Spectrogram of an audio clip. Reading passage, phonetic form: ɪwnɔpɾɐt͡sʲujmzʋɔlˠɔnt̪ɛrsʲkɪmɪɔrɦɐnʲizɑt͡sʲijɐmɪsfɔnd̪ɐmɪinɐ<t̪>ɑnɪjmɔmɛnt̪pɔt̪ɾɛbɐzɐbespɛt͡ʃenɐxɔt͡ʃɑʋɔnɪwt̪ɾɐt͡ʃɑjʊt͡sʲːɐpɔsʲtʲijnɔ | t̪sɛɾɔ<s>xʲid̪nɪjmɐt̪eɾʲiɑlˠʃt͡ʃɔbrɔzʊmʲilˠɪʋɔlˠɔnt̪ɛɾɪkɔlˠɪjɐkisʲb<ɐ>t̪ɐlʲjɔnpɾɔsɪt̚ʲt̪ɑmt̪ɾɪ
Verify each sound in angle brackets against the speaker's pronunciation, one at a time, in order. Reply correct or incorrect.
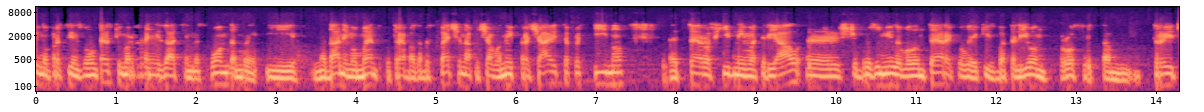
incorrect, correct, correct

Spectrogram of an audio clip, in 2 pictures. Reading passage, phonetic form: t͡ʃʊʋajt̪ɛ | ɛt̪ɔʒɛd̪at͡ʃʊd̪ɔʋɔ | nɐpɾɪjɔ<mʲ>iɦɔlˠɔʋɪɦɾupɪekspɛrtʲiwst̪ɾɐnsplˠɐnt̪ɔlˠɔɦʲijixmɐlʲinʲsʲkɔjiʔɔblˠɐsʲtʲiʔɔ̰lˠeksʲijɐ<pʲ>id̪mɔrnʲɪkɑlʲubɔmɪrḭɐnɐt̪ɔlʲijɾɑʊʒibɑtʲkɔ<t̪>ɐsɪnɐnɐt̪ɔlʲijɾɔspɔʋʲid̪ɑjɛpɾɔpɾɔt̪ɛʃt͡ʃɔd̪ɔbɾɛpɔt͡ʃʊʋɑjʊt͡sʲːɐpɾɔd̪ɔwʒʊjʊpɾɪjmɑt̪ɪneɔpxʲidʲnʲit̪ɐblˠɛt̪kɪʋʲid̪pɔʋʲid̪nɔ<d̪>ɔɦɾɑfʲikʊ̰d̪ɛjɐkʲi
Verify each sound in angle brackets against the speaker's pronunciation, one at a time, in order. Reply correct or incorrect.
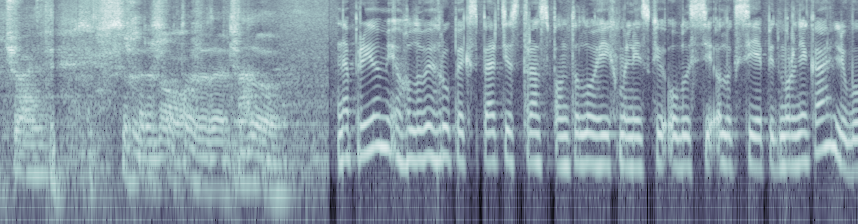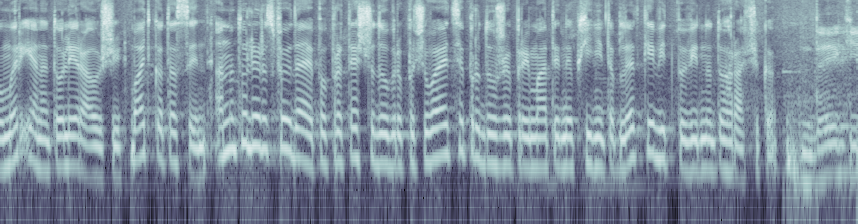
correct, correct, correct, correct

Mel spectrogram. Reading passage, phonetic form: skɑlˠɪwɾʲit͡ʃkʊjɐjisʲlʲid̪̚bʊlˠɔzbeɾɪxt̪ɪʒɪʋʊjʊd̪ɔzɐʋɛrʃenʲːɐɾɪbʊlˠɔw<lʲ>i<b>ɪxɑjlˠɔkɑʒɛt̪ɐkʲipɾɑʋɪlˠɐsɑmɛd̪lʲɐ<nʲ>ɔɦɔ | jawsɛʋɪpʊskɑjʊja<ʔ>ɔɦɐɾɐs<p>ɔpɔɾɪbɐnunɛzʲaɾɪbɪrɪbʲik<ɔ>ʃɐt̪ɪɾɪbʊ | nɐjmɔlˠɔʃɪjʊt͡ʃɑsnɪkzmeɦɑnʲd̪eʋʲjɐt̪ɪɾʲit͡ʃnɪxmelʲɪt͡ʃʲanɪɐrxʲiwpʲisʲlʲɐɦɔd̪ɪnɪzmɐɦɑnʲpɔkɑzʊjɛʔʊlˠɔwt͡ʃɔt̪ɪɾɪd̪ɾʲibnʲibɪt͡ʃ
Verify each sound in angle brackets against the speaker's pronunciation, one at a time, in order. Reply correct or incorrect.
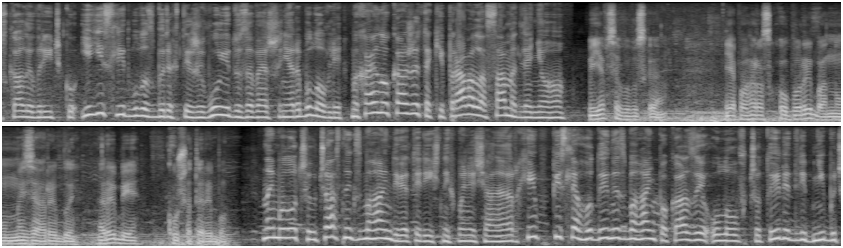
correct, incorrect, correct, incorrect, incorrect, incorrect

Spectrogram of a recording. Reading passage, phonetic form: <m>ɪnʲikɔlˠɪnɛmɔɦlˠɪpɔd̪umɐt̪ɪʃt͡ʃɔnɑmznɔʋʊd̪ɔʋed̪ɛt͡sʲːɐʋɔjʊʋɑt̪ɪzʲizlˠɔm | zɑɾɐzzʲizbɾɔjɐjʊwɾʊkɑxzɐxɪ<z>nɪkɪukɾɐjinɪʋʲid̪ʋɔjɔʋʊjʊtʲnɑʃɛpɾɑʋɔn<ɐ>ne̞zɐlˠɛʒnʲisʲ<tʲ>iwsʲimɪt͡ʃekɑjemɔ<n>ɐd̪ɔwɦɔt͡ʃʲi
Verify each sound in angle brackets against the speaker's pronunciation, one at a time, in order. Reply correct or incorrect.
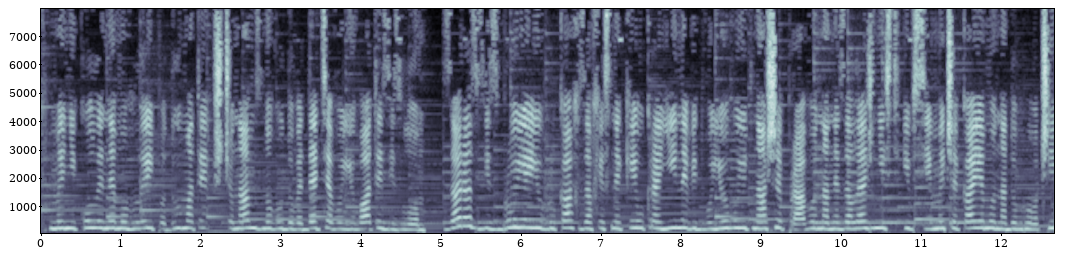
correct, incorrect, correct, correct, correct

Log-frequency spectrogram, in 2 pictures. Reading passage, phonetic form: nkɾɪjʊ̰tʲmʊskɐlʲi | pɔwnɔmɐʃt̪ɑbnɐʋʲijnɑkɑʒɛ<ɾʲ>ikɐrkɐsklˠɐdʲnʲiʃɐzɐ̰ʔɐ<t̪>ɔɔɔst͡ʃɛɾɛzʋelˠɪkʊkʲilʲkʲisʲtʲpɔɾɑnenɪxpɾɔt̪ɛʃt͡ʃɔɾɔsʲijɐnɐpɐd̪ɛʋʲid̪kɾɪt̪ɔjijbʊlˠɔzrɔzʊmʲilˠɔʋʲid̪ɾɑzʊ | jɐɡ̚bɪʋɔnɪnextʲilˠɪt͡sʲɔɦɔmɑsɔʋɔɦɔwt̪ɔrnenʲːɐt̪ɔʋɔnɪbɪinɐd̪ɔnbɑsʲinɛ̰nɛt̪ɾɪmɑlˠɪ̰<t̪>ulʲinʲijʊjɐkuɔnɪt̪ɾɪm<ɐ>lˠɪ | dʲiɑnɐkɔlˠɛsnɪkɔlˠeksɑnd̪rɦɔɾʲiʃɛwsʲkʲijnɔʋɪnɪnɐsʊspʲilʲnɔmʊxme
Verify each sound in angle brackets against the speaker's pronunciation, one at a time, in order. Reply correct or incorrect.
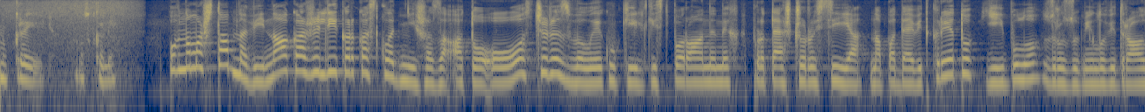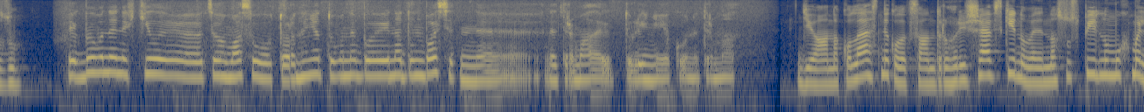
incorrect, correct, correct, incorrect

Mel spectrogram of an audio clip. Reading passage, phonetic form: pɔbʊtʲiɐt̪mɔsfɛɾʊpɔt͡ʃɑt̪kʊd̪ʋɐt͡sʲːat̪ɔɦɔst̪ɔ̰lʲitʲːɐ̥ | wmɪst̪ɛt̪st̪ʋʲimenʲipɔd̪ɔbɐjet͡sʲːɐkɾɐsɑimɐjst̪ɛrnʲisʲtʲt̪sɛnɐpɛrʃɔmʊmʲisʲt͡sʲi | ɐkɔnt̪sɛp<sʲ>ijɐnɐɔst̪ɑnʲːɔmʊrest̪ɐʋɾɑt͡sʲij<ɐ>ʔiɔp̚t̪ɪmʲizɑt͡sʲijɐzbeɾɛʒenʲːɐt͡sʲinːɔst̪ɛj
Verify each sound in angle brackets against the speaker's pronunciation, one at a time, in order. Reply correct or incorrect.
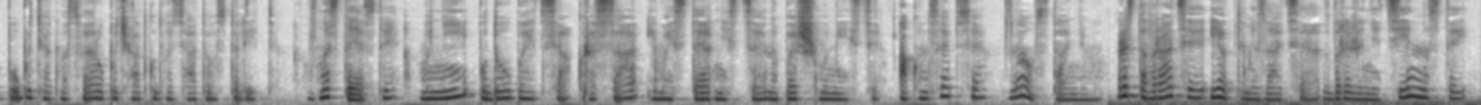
incorrect, correct

